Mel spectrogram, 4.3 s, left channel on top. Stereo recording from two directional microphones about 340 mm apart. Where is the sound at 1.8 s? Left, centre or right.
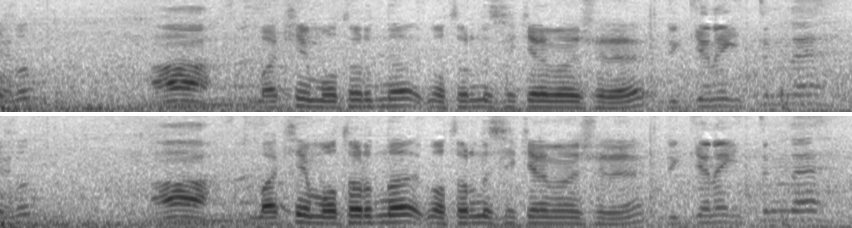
Centre.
